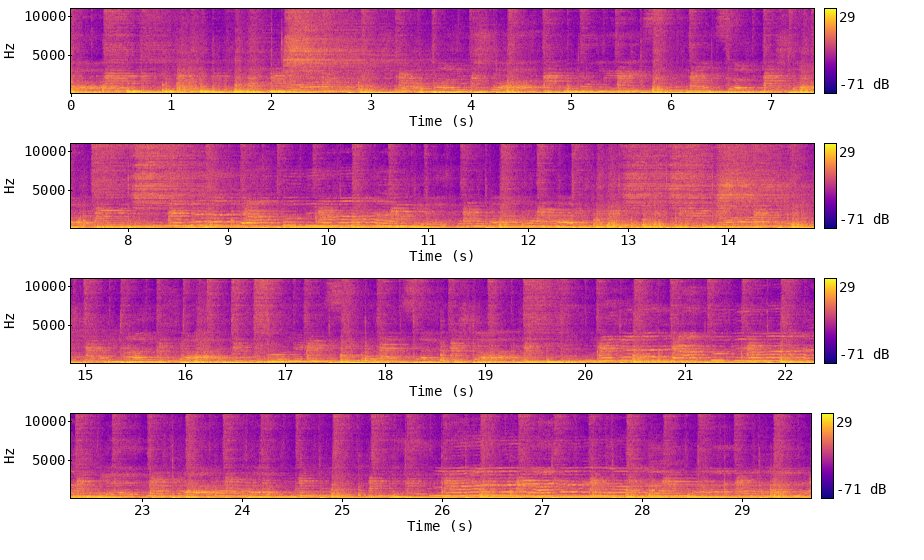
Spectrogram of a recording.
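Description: A female singer performing a song live through a microphone, backed by an electric bass guitar and a drum kit keeping a steady beat.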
